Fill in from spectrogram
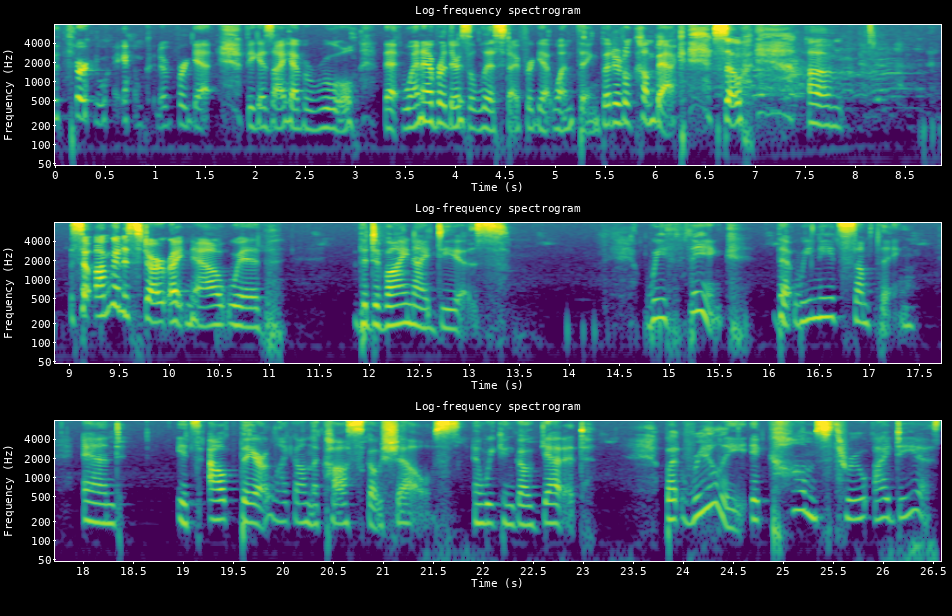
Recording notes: This week only, we are broadcasting LIVE from the Hayshed, an outdoor venue in Bend. We’ll have our regular Sunday Service, with special guest musicians.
